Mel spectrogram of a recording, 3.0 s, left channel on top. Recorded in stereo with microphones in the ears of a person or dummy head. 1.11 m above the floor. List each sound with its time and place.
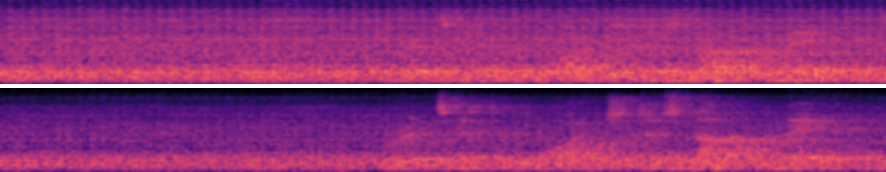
0.0 s a machine running: 75° left (ahead or behind), 1.0 m
1.3 s a man speaking: 45° right (ahead or behind), 7.5 m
